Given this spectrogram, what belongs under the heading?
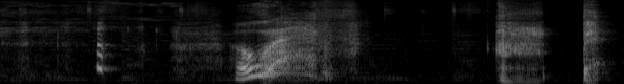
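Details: Adult female streamer imitating her own sneeze: a loud, exaggerated fake sneeze with a voiced build-up followed by sharp bursts.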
